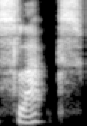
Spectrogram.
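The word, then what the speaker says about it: Slaxx: There was another film called Slacks, which was fucking ridiculous. It's spelled Slacks, S-L-A-X-X.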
